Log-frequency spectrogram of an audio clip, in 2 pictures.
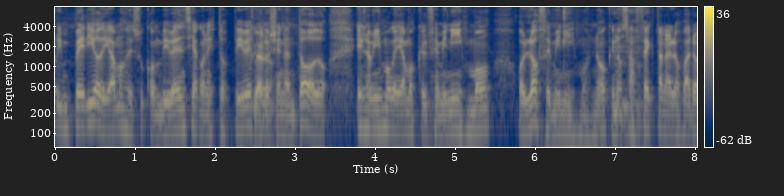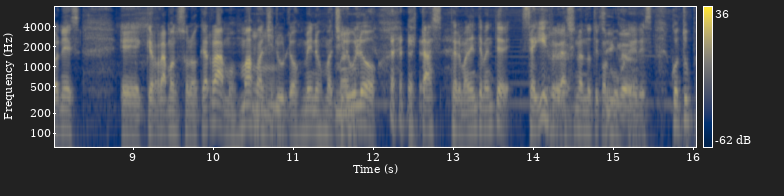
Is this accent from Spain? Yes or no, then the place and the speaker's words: no; Patagonia, Argentina; soy negro, soy patagónico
